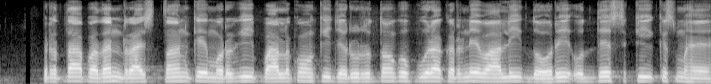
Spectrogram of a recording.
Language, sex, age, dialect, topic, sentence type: Hindi, male, 18-24, Kanauji Braj Bhasha, agriculture, statement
